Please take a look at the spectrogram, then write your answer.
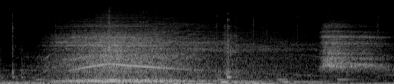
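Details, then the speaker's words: VW secondary air pump, removed from the car and powered directly on the bench: motor spins up with a quick rising whine into a steady rushing blow, then winds down; pump works normally, owner suspects relays aren't triggering pumps on startup. "Both of them work. We haven't We haven't heard them when they've started up so it potentially they might the relays might not be flicking them on."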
